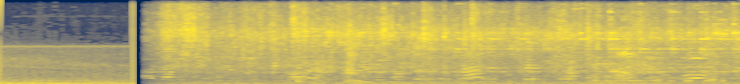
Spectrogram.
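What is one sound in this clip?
People talk at a distance outdoors.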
